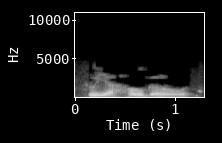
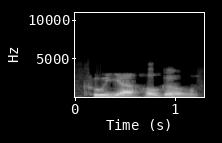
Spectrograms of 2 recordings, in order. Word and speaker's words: Cuyahoga: Another question here regarding Ohio: does Devoted have plans in Cuyahoga County, which is Cleveland?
